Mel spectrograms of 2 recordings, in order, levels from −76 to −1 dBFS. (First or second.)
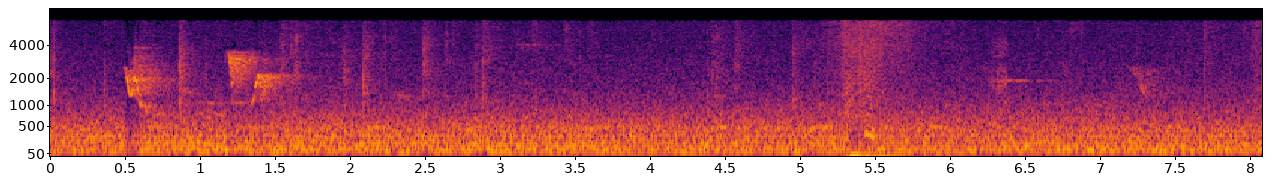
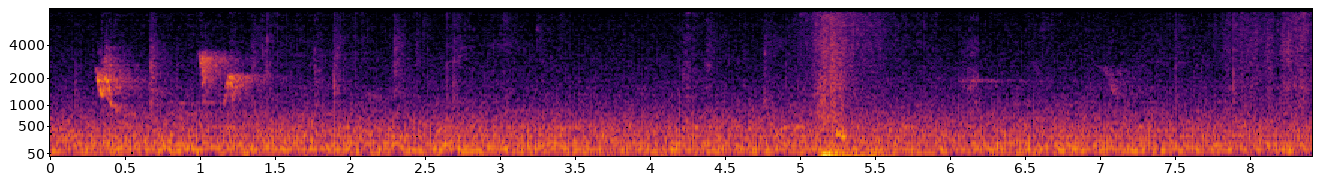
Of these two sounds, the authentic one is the first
